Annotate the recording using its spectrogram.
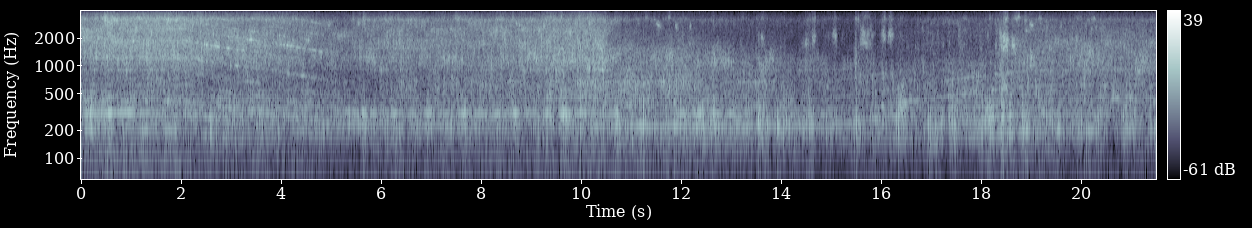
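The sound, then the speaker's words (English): A large lawnmower engine drones steadily for the whole stretch, a loud rough rumble with a wavering mechanical whine, shifting slightly in pitch partway through, and no voices over it. “the reality of it is I'm not going to be able to talk loud enough to be heard over this huge lawnmower.”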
